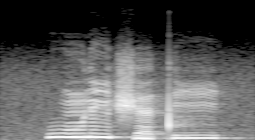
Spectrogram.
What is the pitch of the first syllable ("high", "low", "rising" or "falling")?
high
